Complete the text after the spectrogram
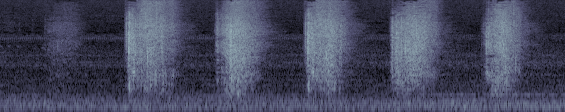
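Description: Footsteps tap at a steady pace.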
